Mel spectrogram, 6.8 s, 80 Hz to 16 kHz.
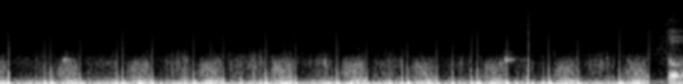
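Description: Heartbeats at about 85 a minute with a low, continuous whooshing between them, heard at the apex: a systolic murmur of mitral regurgitation.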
